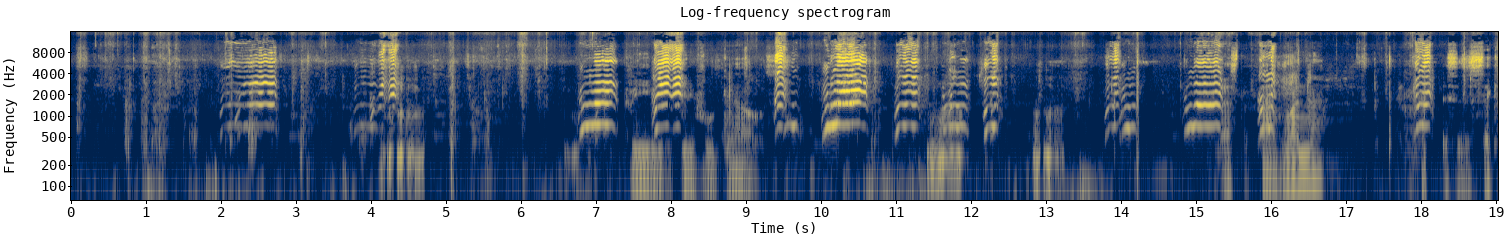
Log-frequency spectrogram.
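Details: Newborn kid goats, three females just delivered on an off-grid homestead in Uganda, one finding its mother's teat to suckle; repeated wavering, nasal bleats, high and tremulous, many in quick series, with a person talking quietly between them.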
